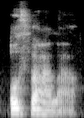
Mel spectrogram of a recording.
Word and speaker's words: Othala: Okay, so it says the pronunciation of this card is Othala.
